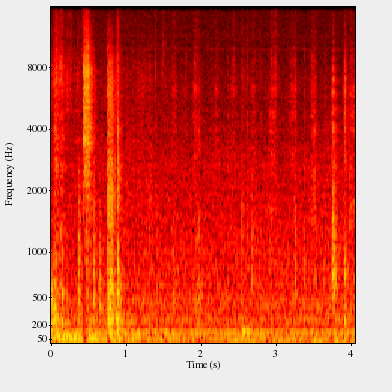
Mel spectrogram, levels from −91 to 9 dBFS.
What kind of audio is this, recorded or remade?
recorded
